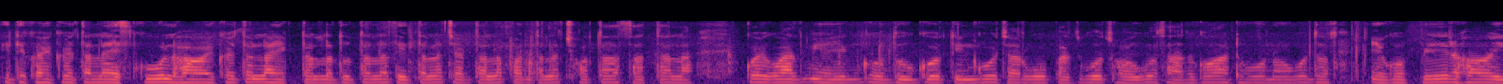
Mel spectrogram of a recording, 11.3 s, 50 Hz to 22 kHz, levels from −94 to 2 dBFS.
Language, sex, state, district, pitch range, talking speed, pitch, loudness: Bajjika, female, Bihar, Vaishali, 140-150 Hz, 155 wpm, 145 Hz, -36 LUFS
